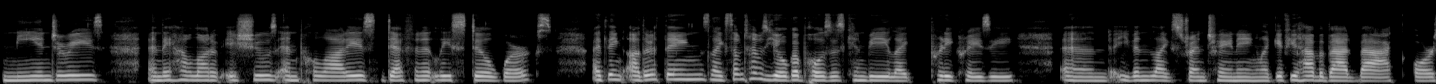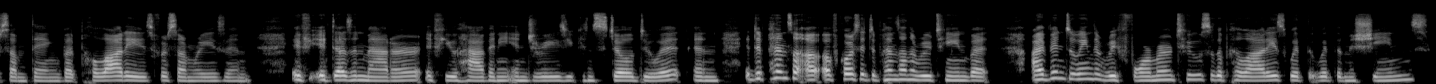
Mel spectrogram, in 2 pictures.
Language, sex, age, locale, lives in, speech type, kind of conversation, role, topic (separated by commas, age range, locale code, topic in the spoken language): English, female, 50-54, en-US, United States, conversation, unstructured, none, What is the best part of your morning routine, and what makes it meaningful to you?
